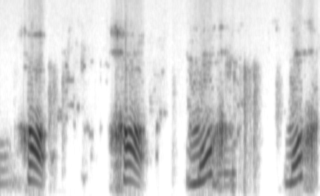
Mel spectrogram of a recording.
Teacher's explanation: Huruf kho itu satu-satunya huruf yang kasar. Jadi dia keluarnya dari tenggorokan. Kho. Kho.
